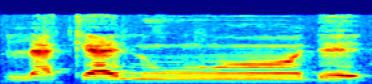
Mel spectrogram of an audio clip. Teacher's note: à la fin, on fait donc al-Qalqala sur la lettre Dal, sur laquelle on marque la pause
